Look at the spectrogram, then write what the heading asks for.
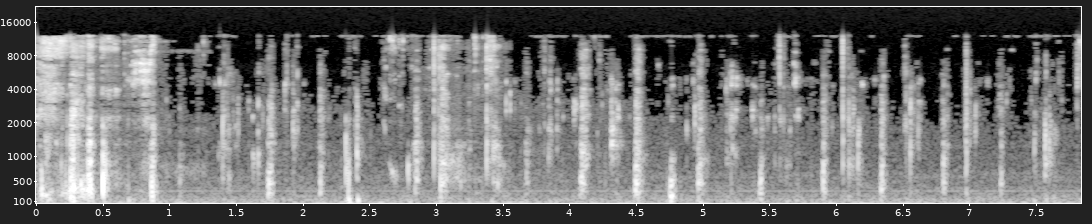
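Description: Close-miked eating of chicken porridge with rice crust: a loud mouthful in the first second, then chewing with many short clicks and smacks.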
